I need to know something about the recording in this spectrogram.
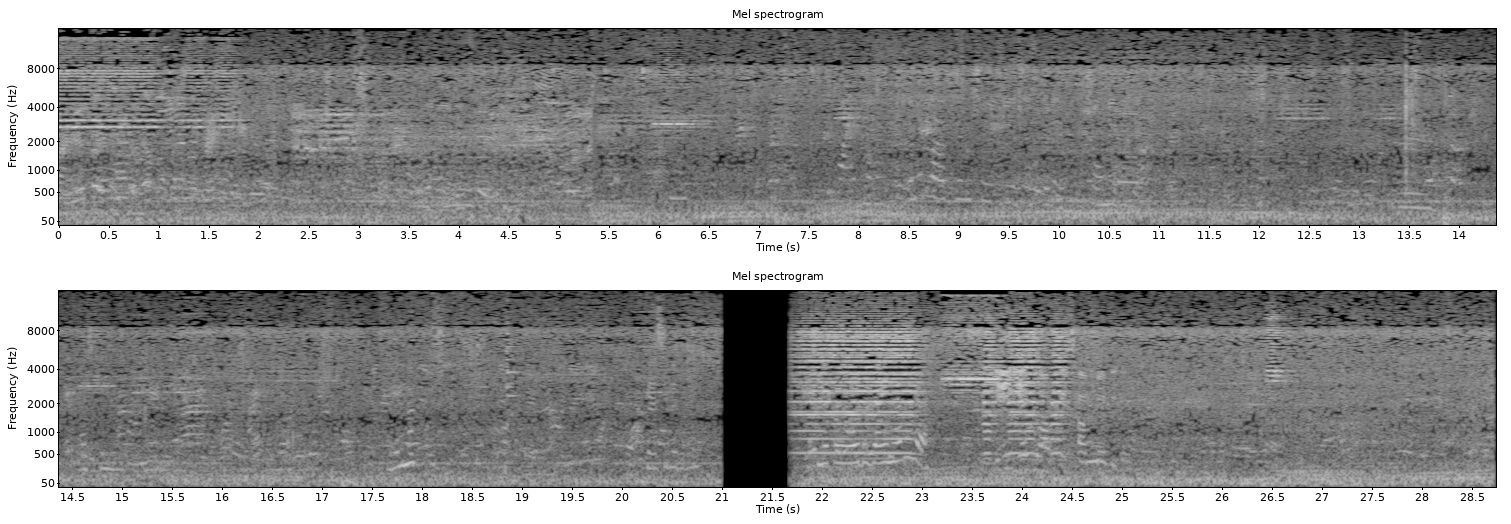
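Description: A crowd of people chatters all around in a busy outdoor market.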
